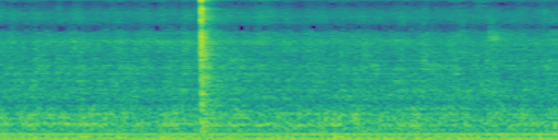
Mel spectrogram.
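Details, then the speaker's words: GE stackable washer that wouldn't drain: with the faulty lid lock switch held down manually, the drain pump runs with a steady, even low electric hum before cutting off; pump works, lid lock switch is bad. "Now it's draining. You can hear it draining. Pumps on."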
